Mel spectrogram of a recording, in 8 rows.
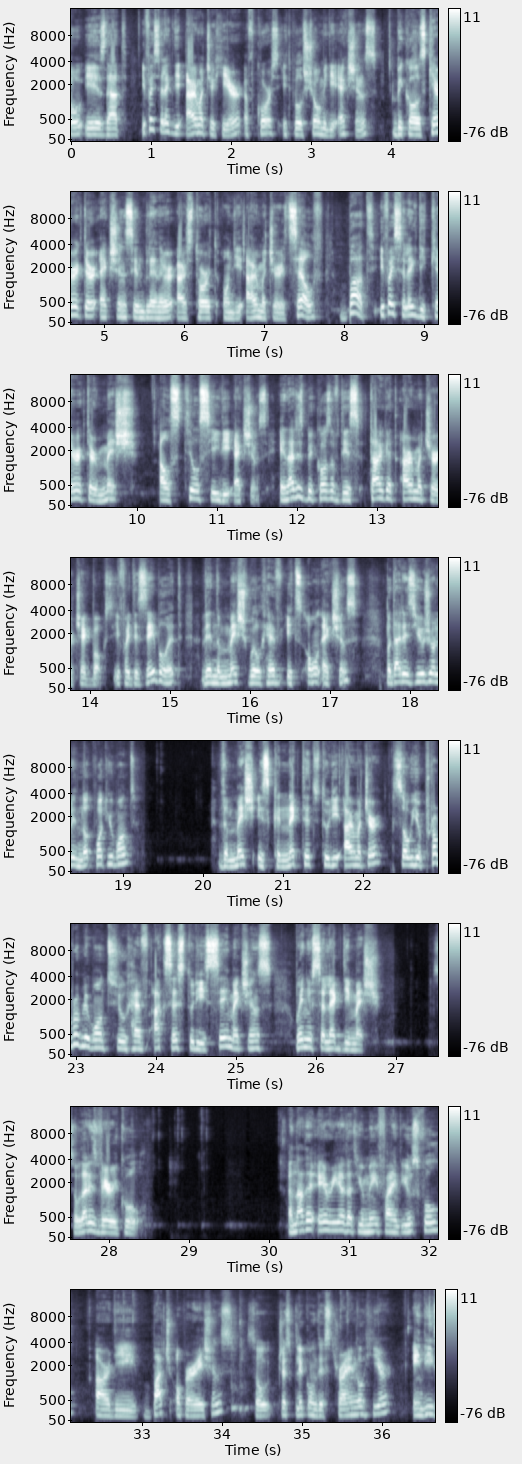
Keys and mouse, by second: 1.1 click, 9.3 click, 14.3 click, 19.4-28.6 drag, 28.7 x, 32.8-34.2 drag, 35.5-36.6 drag.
